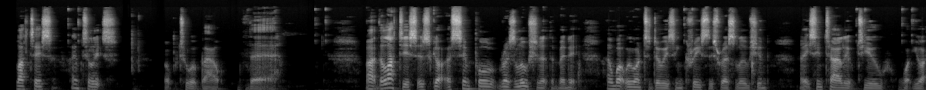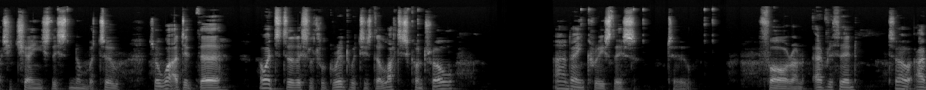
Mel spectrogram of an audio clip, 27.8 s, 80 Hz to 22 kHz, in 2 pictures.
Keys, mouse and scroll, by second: 1.2 click, 2.0 g, 2.6 z, 4.9 click, 8.1 middle click, 10.4 click, 13.0 click, 13.7 click, 14.9 click, 20.2 click, 22.8 click, 23.5 click, 24.6 click.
